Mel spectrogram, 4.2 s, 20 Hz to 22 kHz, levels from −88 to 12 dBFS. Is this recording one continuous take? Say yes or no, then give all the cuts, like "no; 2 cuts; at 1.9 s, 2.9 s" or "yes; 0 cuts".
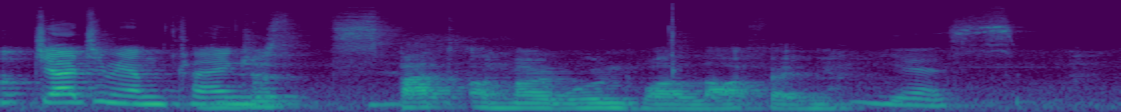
yes; 0 cuts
